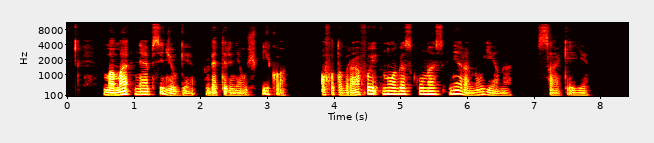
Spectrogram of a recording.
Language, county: Lithuanian, Šiauliai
